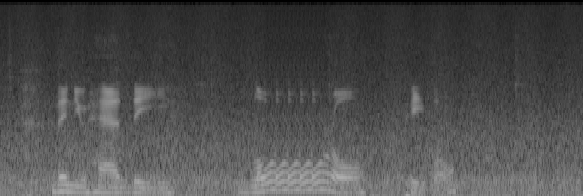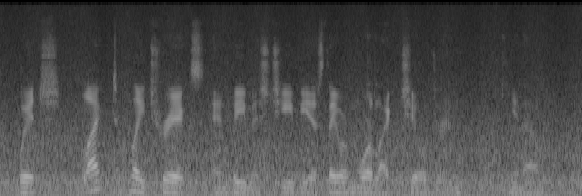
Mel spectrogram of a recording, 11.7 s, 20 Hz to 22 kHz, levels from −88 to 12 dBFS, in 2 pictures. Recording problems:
hiss; loud; throughout; 7 dB below the speech
electrical hum; noticeable; throughout; 60 Hz, 20 dB below the speech
audio stuttering; at 2.5 s

